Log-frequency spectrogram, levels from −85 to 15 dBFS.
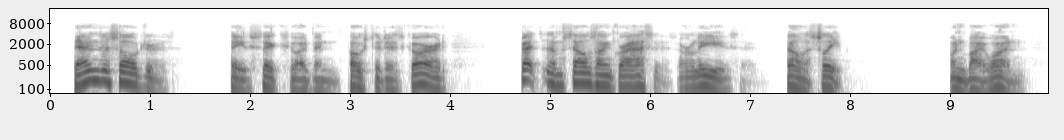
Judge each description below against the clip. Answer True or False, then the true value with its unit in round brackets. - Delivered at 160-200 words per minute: False (140 wpm)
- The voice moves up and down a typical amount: False (5.7 semitones)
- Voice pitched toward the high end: False (110 Hz)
